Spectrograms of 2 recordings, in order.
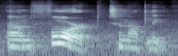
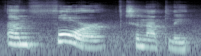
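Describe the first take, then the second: No difference in how they are said.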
